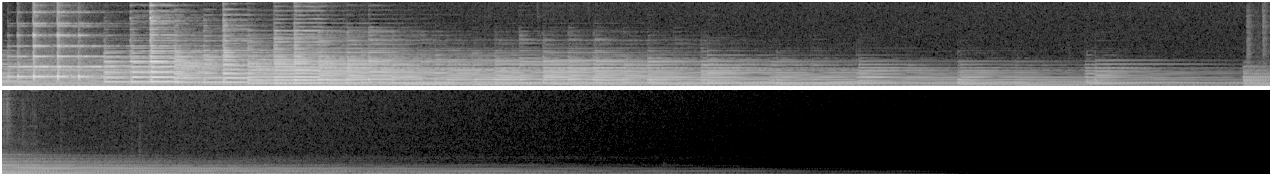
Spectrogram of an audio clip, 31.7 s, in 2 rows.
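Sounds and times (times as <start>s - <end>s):
piano: 0.0s - 24.7s.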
